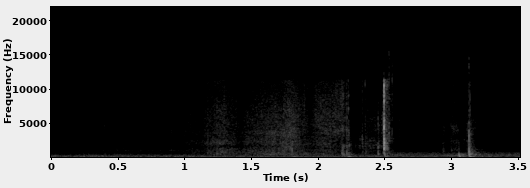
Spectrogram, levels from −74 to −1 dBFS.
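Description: A recording of sounds that, from 2.53 s to the end, plays twice as fast and a full octave higher. This is a wrong sample rate fault, which fits 24 kHz material being played at 48 kHz. Unlike a pitch shift, tempo and pitch rise together.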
